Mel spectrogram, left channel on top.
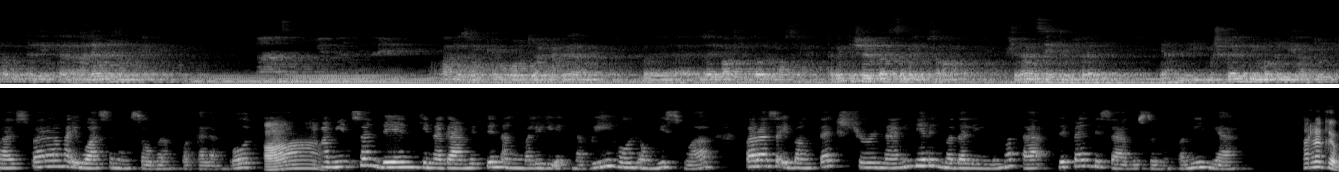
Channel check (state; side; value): different; both; correlation -0.01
